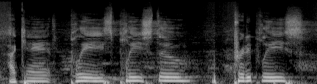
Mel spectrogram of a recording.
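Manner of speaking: high, sweet pleading; sweetly insistent. Real, not acted. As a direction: coax him into saying yes. Begging the chair for the floor.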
